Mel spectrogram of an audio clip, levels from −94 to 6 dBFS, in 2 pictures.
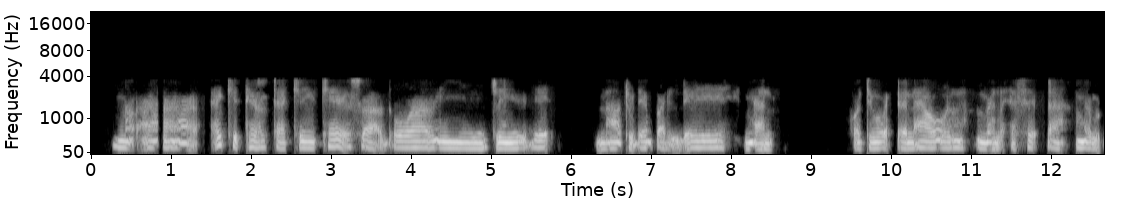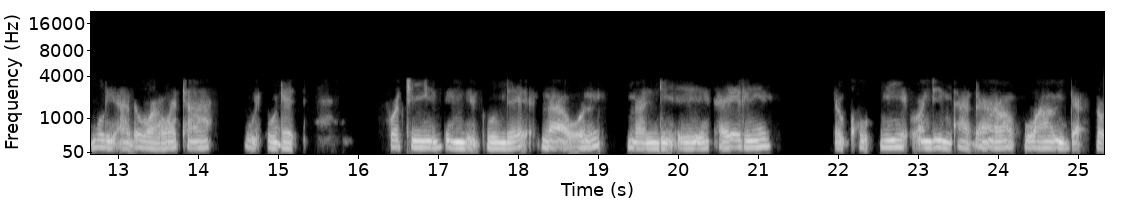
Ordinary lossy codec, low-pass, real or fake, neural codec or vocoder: AAC, 32 kbps; 3.6 kHz; fake; codec, 16 kHz, 1 kbps, FreqCodec, larger model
